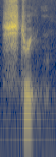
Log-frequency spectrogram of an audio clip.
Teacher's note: they say SH in front of T's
